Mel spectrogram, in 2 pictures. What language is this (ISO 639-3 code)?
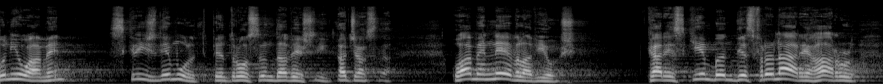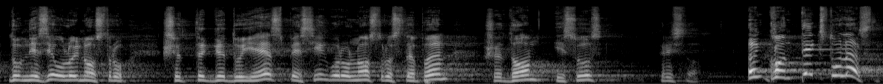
ron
